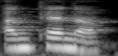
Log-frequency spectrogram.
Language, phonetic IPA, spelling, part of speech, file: Polish, [ãnˈtɛ̃na], antena, noun, Pl-antena.ogg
